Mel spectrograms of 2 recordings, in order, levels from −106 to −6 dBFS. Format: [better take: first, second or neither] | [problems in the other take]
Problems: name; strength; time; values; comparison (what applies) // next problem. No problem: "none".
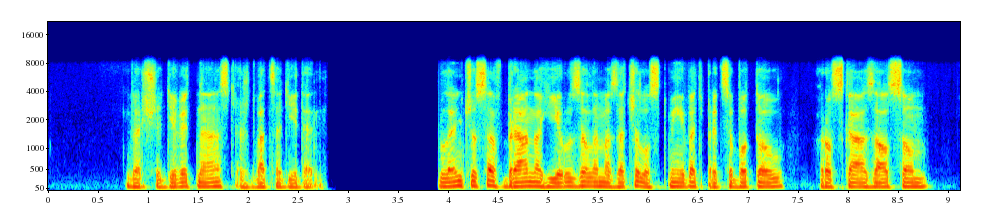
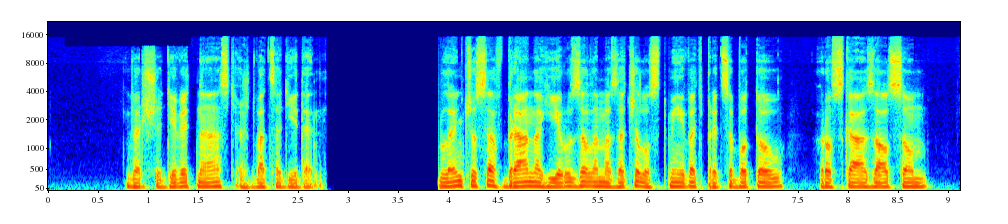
second | garbled, watery; badly; nothing above 8 kHz; slightly in the second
